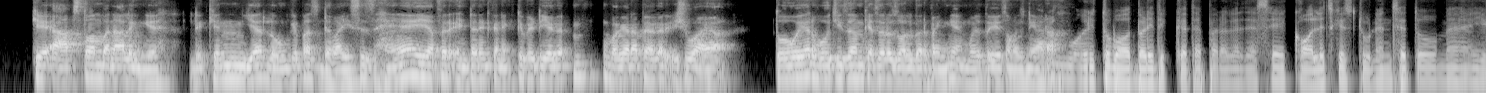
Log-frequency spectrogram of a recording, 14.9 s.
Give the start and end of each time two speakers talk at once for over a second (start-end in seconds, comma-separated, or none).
none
